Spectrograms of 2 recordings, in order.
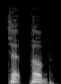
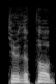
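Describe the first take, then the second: First: The word 'the' is dropped to a t-sound. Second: The word 'the' is pronounced in full. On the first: "it's just a T and then pub" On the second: "that is uh, short for"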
